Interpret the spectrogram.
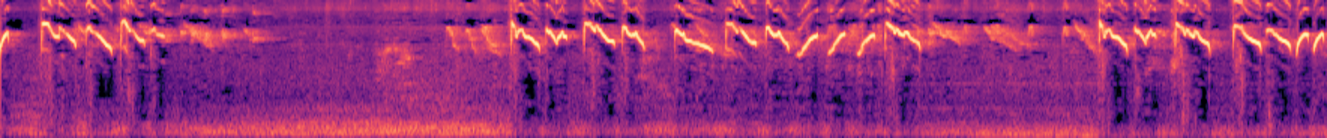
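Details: White-eye singing energetically with open beak, in rapid bursts of thin, high, slurred twittering notes that break off and resume after a pause, over a low steady hum.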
